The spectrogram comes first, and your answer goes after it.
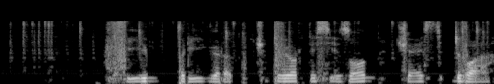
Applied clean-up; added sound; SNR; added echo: classical method spectral subtraction.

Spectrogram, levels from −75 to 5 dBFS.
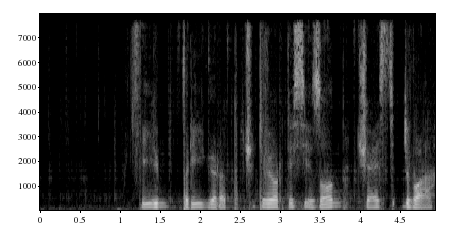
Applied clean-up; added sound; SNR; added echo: neural separator model SepFormer DNS4.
